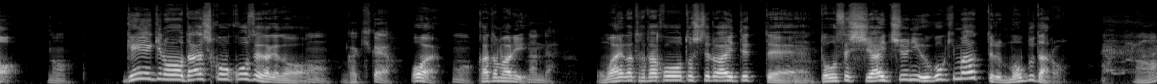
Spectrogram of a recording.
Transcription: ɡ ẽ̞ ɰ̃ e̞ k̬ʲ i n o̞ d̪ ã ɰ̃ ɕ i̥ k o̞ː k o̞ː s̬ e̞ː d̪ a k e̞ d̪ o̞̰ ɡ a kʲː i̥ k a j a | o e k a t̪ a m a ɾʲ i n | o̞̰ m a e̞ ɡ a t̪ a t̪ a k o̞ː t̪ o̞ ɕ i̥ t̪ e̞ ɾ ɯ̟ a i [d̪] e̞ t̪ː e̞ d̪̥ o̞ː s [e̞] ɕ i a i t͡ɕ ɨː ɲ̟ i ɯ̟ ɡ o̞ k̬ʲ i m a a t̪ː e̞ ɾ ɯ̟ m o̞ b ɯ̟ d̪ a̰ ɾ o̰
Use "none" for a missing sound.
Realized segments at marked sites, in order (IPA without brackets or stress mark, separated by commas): t̪, e̞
